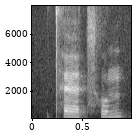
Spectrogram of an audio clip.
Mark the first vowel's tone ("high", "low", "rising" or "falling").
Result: low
